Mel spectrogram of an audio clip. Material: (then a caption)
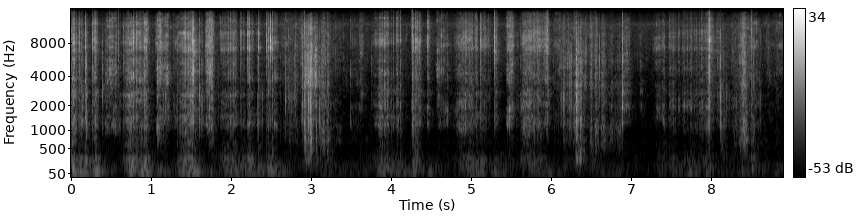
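Soap. A solid green bar of soap held in the hand is carved and scraped with a utility knife blade. Quiet, crisp scraping and shaving sounds come in an irregular series of short bursts, mostly bright and high-pitched with little low end.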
